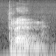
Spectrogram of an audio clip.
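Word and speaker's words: drøm: In Norwegian Bokmål, it's spelled D-R-O/M and it's pronounced Drum, Drum.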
